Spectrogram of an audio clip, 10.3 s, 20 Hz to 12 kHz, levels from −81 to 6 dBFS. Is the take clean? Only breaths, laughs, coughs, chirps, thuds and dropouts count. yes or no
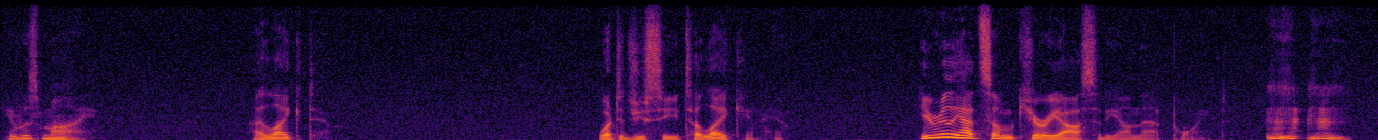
no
